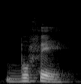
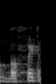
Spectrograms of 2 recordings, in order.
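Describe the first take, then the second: First: बुफे with silent t, "bu-fay"; correct pronunciation. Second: बफेट with the t sounded, "buh-fet"; wrong pronunciation. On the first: Teacher models the right form, correct pronunciation. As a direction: end बुफे on an open "ay", falling. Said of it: "इसकी सही pronunciation है". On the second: Teacher rejects the common mistake, wrong pronunciation. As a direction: finish बफेट on a t. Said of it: "इसको बफेट नहीं". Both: Shown as a demonstration.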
